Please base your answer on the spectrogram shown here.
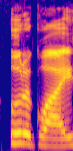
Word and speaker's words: Uruguay: So, this sun god smiles upon the people as they look upon the flag in Uruguay or if you want to say the Spanish pronunciation is Uruguay. So, it's very different.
